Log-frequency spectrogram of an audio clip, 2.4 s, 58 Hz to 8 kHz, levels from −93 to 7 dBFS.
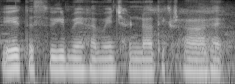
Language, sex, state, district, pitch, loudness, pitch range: Hindi, male, Assam, Kamrup Metropolitan, 130 Hz, -19 LUFS, 125-140 Hz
